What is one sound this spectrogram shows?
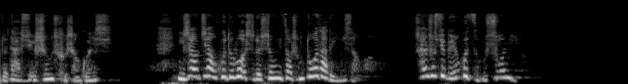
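A young woman speaks close by in an upset, pressing tone.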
